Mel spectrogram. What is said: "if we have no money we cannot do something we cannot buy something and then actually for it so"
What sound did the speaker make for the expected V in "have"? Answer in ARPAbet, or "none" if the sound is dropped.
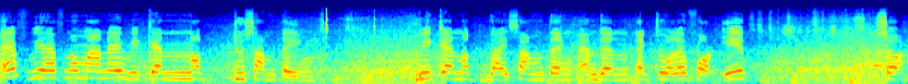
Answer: F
